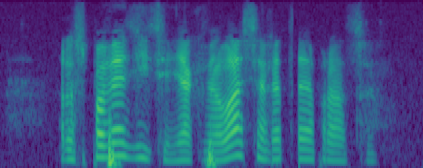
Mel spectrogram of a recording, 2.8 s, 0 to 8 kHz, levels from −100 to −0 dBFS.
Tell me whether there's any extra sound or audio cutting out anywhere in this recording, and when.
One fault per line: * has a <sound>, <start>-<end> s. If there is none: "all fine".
* has a dropout, 1.9-2.0 s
